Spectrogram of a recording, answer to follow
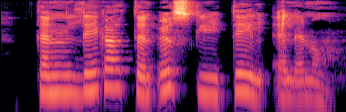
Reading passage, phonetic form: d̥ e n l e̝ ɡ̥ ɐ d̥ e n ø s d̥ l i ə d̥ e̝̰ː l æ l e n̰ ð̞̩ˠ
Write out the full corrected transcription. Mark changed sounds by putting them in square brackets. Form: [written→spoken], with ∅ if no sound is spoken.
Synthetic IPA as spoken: d̥ e n l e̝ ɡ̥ ɐ d̥ e n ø s d̥ l i ə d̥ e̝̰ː l æ l [e→æ] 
